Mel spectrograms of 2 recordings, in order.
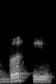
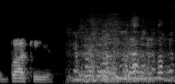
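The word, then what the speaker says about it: Buc-ee's: / convenience store is Bussey's? Nope. Wow. Wow. Oh, hold on. Oh, I'm being told it's Bucky's. Oh, shit, I said it wrong.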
